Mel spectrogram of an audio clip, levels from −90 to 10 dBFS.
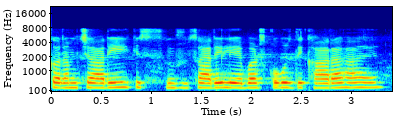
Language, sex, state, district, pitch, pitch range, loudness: Hindi, female, Punjab, Kapurthala, 220 Hz, 215-225 Hz, -12 LUFS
